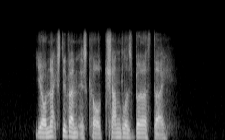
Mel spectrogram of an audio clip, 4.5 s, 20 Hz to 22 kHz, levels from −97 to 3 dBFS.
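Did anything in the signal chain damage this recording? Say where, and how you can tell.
Yes, at the codec stage: Opus voice compression throughout. The speech is muffled and hoarse, with nothing above 8.7 kHz and a coarse, robotic buzz fitting roughly 10 kbps SILK, unlike a plain filtered band edge.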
